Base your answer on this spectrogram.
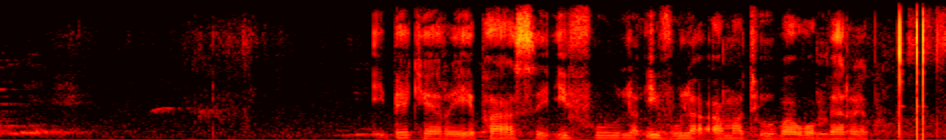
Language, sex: South Ndebele, male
